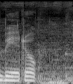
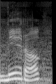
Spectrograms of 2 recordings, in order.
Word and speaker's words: Berok: Nama Berok berasal dari pelafalan broek yang berarti jembatan oleh pribumi.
